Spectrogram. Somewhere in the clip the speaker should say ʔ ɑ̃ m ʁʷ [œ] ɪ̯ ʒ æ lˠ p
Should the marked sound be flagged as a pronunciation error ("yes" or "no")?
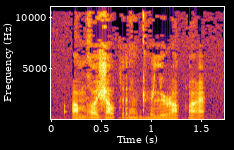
no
